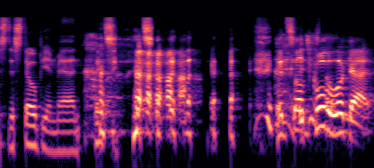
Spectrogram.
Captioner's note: laughing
